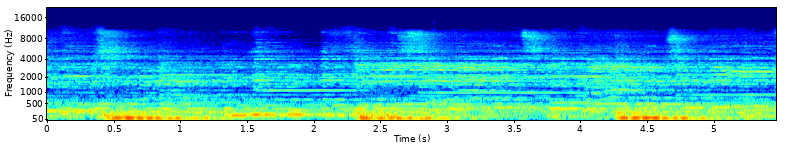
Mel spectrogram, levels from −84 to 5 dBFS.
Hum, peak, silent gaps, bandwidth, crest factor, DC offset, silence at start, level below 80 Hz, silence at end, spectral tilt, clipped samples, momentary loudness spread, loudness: none; -8 dBFS; none; 11 kHz; 16 dB; under 0.1%; 0 s; -28 dBFS; 0 s; -6 dB/octave; under 0.1%; 9 LU; -25 LUFS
